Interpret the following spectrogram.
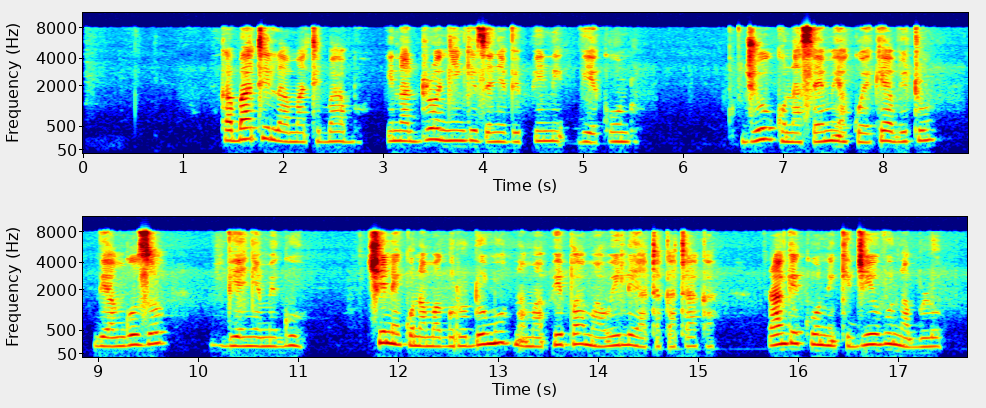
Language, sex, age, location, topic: Swahili, female, 25-35, Nairobi, health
